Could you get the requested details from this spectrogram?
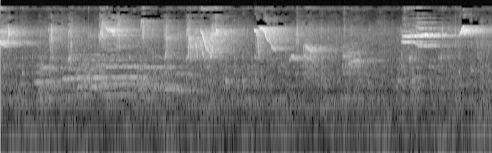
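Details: Captive young female orange-headed thrush, just past the juvenile stage, chirping actively and beginning to learn its full open ngeplong song: bright high chirps, sweeping whistles and scratchy twitters in quick irregular bursts.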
